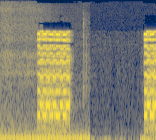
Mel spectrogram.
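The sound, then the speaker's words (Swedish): A telephone bell rings in a short rattling burst, then pauses before a second ring begins. The ringing is faint and alone, over a low hum. “Nåväl, ring ring!”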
